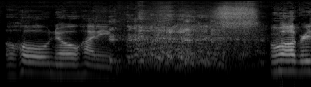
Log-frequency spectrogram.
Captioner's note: laugh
